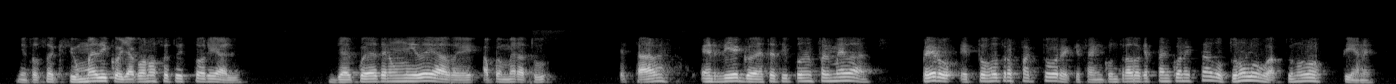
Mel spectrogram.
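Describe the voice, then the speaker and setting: A man with a fairly high pitch and an unremarkable speaking voice talks at a fairly quick pace with ordinary pitch variation. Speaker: podcast guest. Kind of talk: casual chat.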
